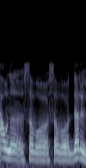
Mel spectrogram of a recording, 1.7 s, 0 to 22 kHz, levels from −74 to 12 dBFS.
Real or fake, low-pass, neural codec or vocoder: real; 5.4 kHz; none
